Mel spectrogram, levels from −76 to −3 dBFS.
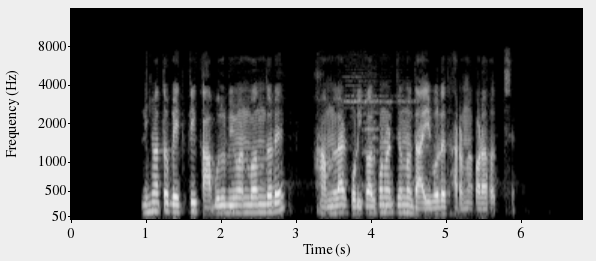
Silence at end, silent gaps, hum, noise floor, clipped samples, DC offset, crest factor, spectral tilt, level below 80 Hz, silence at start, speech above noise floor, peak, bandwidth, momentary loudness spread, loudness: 0.95 s; none; none; under -90 dBFS; under 0.1%; under 0.1%; 18 dB; -6.5 dB/octave; -60 dBFS; 0.95 s; over 74 dB; 0 dBFS; 7.8 kHz; 11 LU; -17 LUFS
